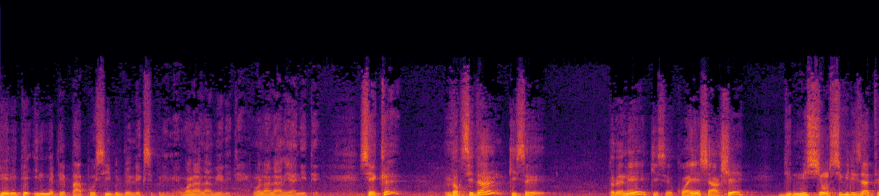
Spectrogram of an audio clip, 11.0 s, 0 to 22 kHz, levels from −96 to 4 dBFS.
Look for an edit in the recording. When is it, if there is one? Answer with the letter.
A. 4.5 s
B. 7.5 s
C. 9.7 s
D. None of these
D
